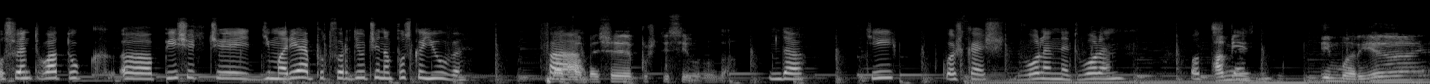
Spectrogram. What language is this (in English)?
Bulgarian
